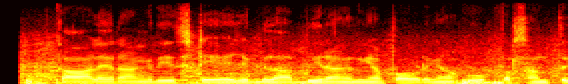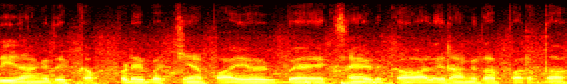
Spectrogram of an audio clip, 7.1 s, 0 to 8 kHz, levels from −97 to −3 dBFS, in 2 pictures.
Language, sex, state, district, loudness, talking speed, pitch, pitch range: Punjabi, male, Punjab, Fazilka, -14 LUFS, 185 wpm, 115 Hz, 110-115 Hz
